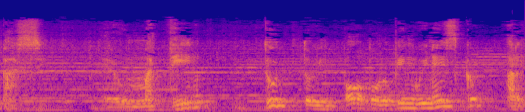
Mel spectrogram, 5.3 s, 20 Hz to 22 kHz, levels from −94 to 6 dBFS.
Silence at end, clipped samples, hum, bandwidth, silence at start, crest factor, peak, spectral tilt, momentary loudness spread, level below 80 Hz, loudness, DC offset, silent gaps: 0 s; under 0.1%; none; 12 kHz; 0 s; 18 dB; -4 dBFS; -4 dB/octave; 11 LU; -56 dBFS; -22 LUFS; under 0.1%; none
